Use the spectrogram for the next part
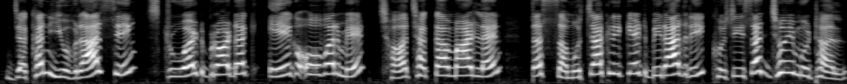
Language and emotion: Maithili, happy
